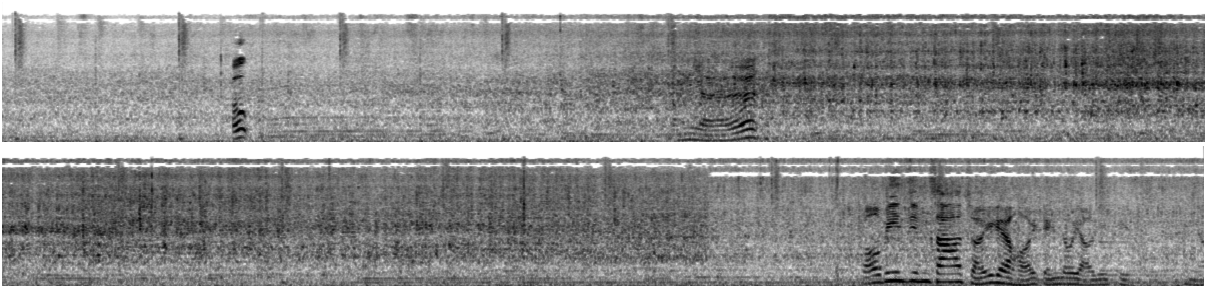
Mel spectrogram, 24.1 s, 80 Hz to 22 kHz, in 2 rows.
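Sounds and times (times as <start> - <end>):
churning water from jets: 0.0 - 24.0
pump humming: 0.0 - 24.0.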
